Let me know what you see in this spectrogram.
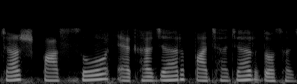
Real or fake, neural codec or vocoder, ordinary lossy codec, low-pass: fake; codec, 24 kHz, 1.2 kbps, DualCodec; MP3, 48 kbps; 5.4 kHz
